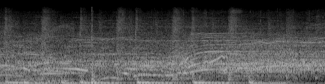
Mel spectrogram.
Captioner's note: punch landing; crowd cheering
